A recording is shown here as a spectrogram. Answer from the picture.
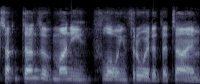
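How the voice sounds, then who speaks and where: A man's fairly high voice at a moderate pace over a quiet background. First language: bilingual English and Russian. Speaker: marketing agency CEO. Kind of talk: interview. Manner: halting, many restarts.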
